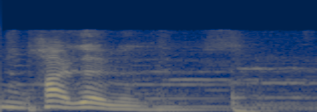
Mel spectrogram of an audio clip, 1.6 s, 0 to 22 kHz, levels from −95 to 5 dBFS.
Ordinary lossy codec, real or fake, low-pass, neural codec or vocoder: none; fake; 7.2 kHz; codec, 16 kHz in and 24 kHz out, 1 kbps, XY-Tokenizer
